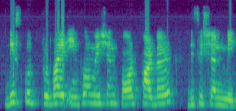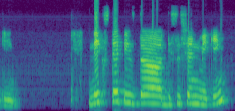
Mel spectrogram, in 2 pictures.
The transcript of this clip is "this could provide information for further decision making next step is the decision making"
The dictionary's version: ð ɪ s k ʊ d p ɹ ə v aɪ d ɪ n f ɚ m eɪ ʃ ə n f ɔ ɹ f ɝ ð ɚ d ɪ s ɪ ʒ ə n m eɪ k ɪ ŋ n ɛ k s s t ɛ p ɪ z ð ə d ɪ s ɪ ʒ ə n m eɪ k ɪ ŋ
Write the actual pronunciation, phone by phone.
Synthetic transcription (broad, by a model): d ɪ s k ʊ d p ɹ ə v aɪ d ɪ n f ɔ m eɪ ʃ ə n f ɔ ɹ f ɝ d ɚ d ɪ s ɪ ʃ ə n m eɪ k ɪ ŋ n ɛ k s s t ɛ p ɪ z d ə d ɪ s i ʃ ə n m eɪ k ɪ ŋ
